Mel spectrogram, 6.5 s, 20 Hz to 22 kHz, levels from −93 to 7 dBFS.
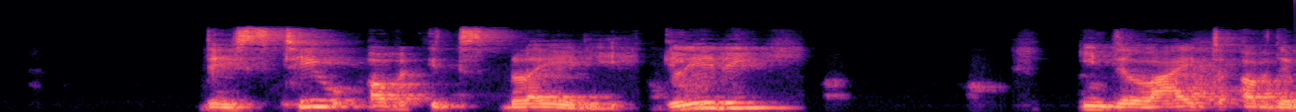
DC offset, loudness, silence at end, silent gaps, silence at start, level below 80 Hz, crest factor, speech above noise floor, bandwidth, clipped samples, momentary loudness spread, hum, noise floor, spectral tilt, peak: under 0.1%; -15 LUFS; 0 s; none; 1.05 s; -58 dBFS; 14 dB; 70 dB; 8.4 kHz; under 0.1%; 7 LU; none; -85 dBFS; -4.5 dB/octave; -2 dBFS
